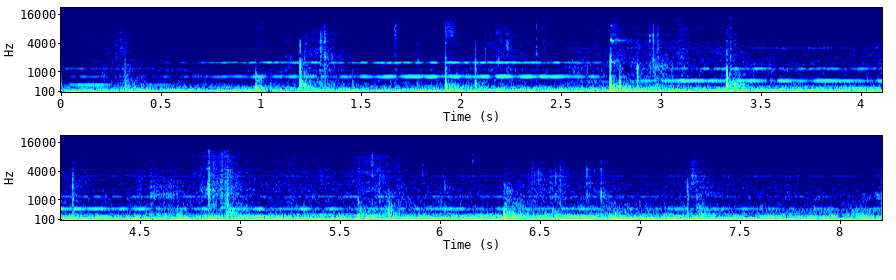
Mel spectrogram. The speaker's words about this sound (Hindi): उनको कहीं से एक चलने की आवाज़ आई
